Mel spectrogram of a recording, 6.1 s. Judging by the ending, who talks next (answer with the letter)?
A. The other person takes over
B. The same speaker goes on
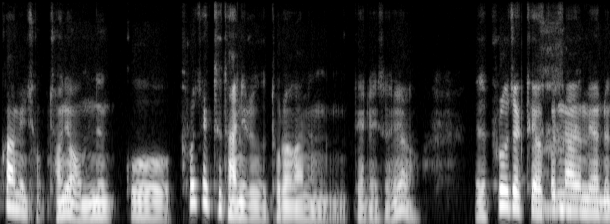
B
